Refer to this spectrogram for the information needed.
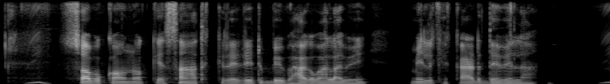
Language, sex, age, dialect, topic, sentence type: Bhojpuri, male, 25-30, Southern / Standard, banking, statement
